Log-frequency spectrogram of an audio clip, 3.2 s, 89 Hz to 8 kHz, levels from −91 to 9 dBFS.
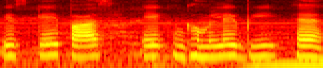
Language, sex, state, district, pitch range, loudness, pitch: Hindi, female, Rajasthan, Jaipur, 170-205 Hz, -19 LUFS, 195 Hz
